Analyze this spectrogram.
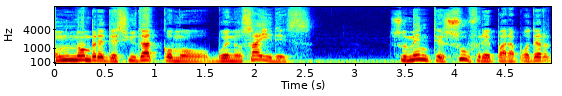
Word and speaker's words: Buenos Aires: lo dicen buenos días aires se parece a aries eres y la van a pronunciar así buenas eris buenos aires el angloparlante que sabe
